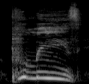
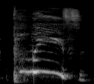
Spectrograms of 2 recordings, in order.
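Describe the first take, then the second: First: Said in the usual way. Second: Very high loud plea; pleading cry. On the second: Shown as a demonstration. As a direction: cry out please. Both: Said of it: "Wait, no".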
